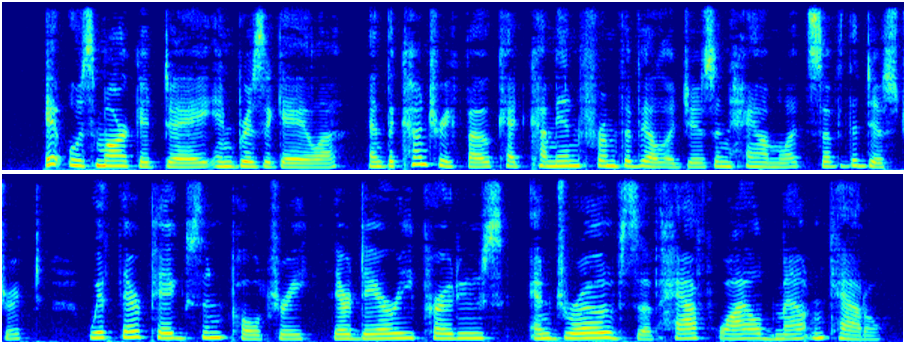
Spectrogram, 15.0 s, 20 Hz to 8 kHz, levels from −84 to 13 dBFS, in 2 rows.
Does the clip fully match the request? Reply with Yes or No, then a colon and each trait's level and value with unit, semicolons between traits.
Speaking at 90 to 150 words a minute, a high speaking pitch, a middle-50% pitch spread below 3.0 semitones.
Yes: average, 145 wpm; high, 220 Hz; narrow, 2.5 semitones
